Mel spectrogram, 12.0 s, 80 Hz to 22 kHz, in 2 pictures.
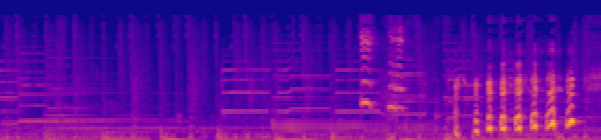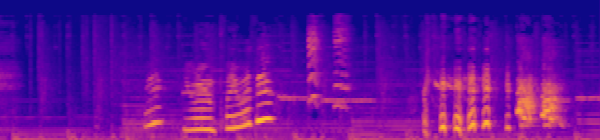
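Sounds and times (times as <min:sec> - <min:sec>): background music: 0:00.0 - 0:12.0
squeaky dog toy squeaking: 0:03.4 - 0:04.4, 0:08.9 - 0:09.8.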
